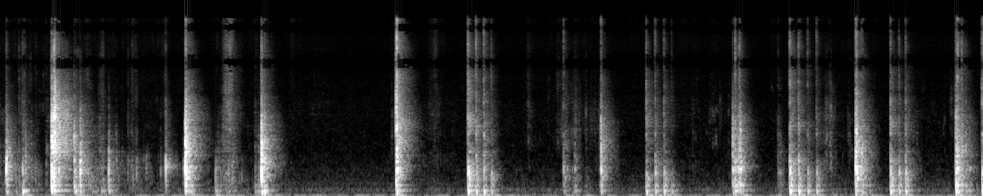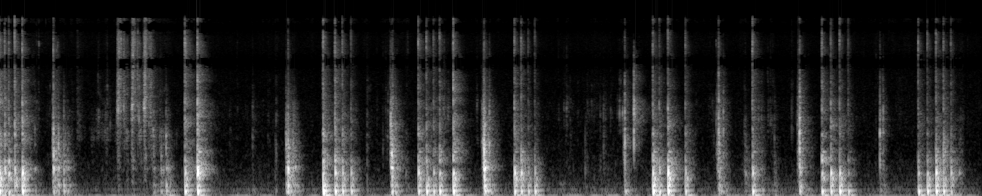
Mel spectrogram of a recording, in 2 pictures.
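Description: Cardboard phone boxes and silicone pop-it fidget toys being set down on a table one after another: irregular thunks and taps. A few loud ones come in the first four seconds, and after a short pause they come about every half-second to a second.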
